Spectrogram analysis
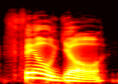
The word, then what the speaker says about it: filial: we have filial um or you could pronounce it filal two syllables or three filal adjective from The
